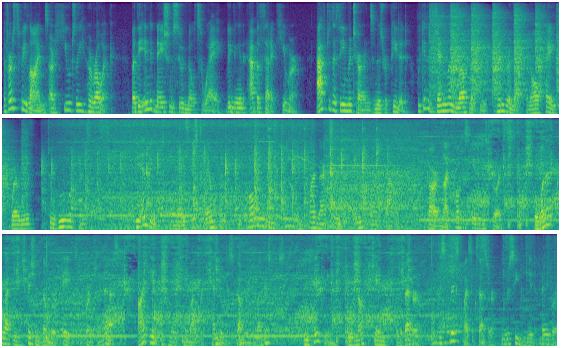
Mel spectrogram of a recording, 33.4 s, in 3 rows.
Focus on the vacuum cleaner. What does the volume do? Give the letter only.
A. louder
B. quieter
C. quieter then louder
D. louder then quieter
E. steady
E.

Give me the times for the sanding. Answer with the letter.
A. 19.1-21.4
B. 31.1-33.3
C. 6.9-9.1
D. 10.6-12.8
B.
